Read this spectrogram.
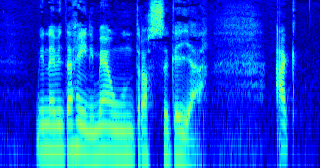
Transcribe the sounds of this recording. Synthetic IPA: minavɪntʰaɦejnimɛwndrɔsəɡeɨa̰ | ʔa̰ɡ̥

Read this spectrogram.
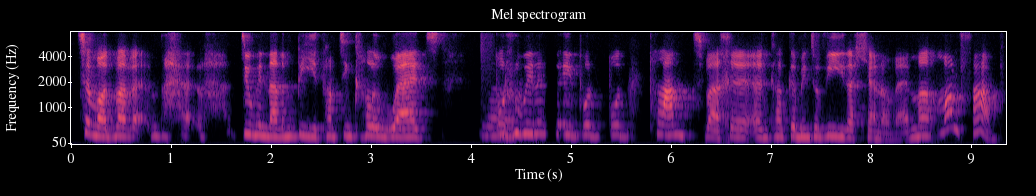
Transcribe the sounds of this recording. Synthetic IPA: tʰəmɔdmaɛ | d̥ɪwhɪnaðənbiːd̥̚pʰamp̚tʰinkʰlˠəwɛd̥ | b̥oːdr̥uwɪnənɡejdboːdboːdpʰlˠantʰv̥aχəənkʰajlˠɡəmɪntʰɔviːðaɬanɔvɛmamaɔnfab

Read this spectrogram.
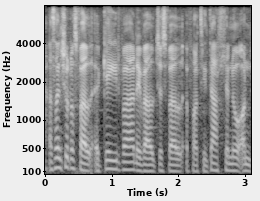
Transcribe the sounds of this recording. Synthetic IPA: əs̬anʃʊːrɔsvɛlˠə̰ɡejdvanejvɛlˠd͡ʒəstvɛlˠəfɔrtʰindaɬɛnuːɔ̰nd

